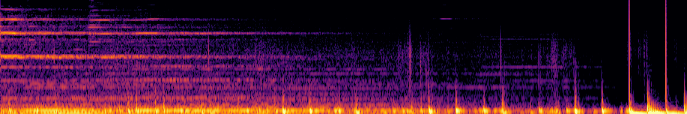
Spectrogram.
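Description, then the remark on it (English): A man's heartbeat thuds in a steady, low rhythm beneath a sustained droning hum, the beats growing sharper and more pronounced before a couple of loud, heavy thumps at the end. “I reached forward and rested my hand on his chest, felt his beating heart beneath my fingertips.”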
